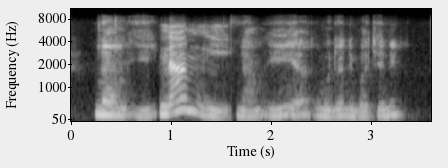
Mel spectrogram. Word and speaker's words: 南緯: Kalau ini bacanya nangi 南緯、 ya.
